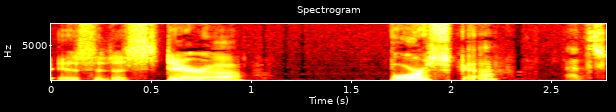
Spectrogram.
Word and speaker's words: Estera Borcsa: Is it Estera Borcsa? That's right. Boy, I practiced that for hours here. Borcsa, because it's spelled differently, but it's pronounced differently.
